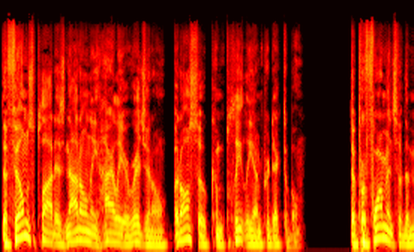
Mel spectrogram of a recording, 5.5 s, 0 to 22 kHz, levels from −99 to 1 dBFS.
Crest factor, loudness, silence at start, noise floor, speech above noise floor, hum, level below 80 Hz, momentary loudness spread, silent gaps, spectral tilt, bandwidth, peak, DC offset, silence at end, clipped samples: 18 dB; -24 LUFS; 0 s; under -90 dBFS; over 67 dB; none; -38 dBFS; 9 LU; none; -5.5 dB/octave; 17 kHz; -6 dBFS; under 0.1%; 0 s; under 0.1%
